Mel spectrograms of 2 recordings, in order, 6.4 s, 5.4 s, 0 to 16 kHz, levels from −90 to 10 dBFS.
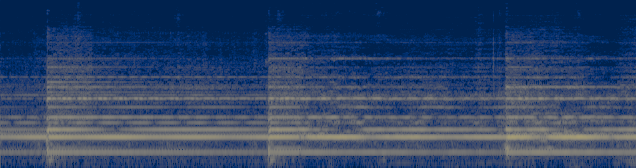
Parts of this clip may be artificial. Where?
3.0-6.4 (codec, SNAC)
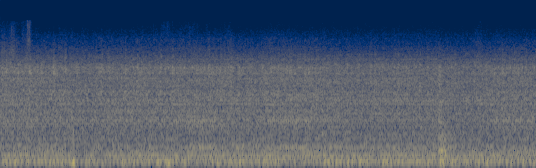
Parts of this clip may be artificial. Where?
none

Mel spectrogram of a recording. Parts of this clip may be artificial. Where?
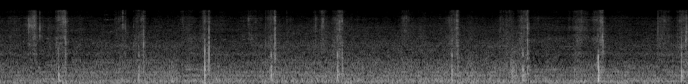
0.0-1.0 (codec, SNAC); 1.8-2.6; 5.3-6.9

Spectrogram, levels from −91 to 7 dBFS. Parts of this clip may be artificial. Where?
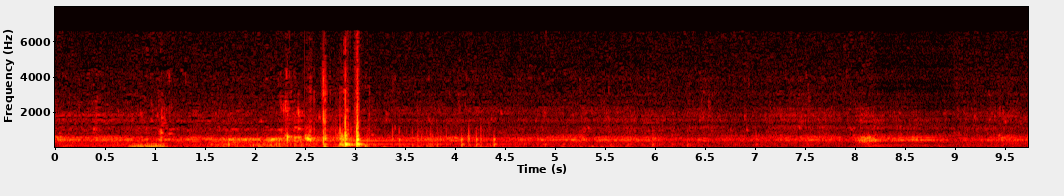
8.2-9.0 (codec, SNAC)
